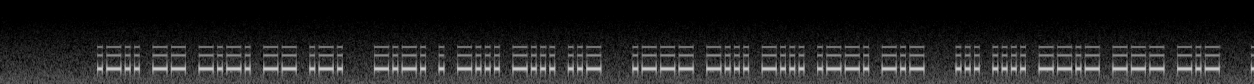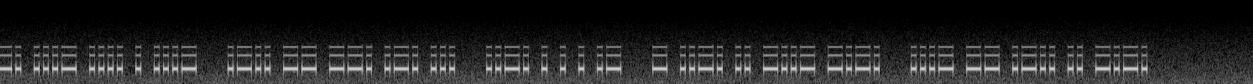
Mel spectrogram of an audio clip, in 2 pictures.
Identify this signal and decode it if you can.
Morse code, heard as a keyed tone, machine-sent, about 26 wpm, 730 Hz. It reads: LMCMR CEBBU JBBPK SHQOK NVHEV LMGRS FEEEA TFIXC VMLIC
